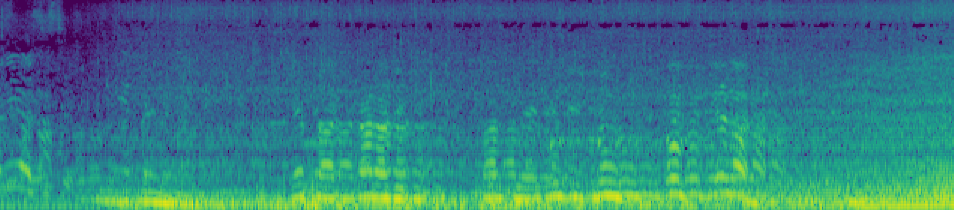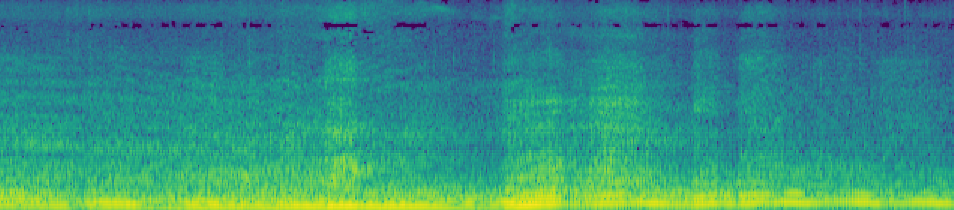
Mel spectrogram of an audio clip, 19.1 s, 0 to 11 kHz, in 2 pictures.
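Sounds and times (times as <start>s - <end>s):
tyres spraying dirt: 0.9s - 19.0s
engine revving under load: 5.1s - 19.0s.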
